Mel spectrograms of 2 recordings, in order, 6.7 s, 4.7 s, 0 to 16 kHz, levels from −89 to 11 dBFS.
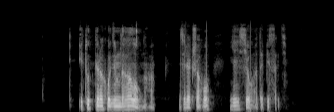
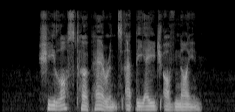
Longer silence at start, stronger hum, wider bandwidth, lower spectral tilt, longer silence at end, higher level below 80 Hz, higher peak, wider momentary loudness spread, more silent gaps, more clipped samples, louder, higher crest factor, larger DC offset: first, 1.6 s vs 0.8 s; neither; second, 7 kHz vs 11.5 kHz; about the same, -7 dB/octave vs -6 dB/octave; first, 1.25 s vs 0.7 s; second, -56 dBFS vs -46 dBFS; first, -2 dBFS vs -8 dBFS; first, 19 LU vs 5 LU; neither; neither; first, -19 LUFS vs -26 LUFS; about the same, 20 dB vs 18 dB; neither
